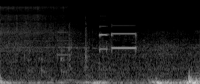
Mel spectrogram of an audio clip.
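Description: Ninja Woodfire electric grill's lid being shut, then the grill's control panel sounding a short beep followed by a slightly longer one about a second in, over wind rumble on the microphone.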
